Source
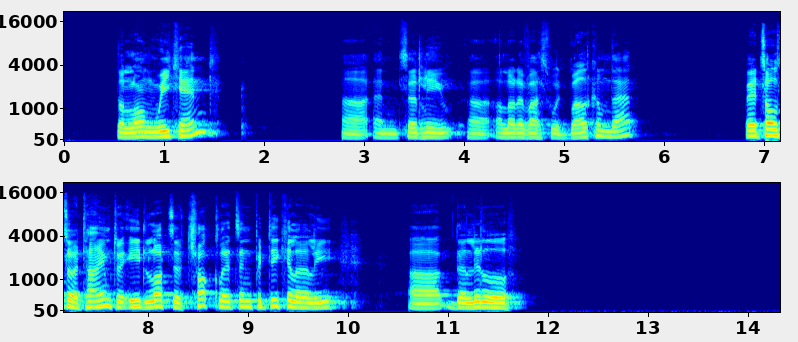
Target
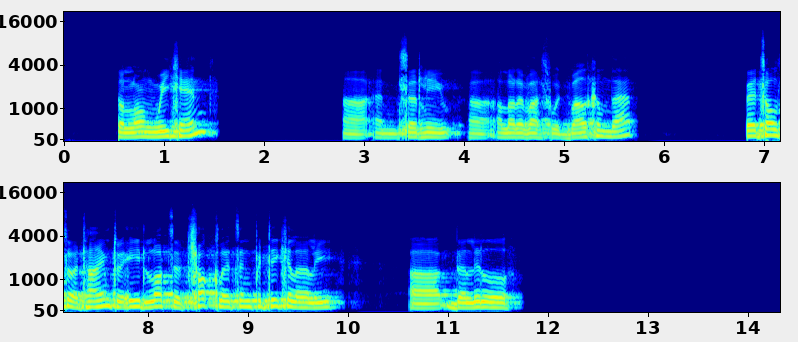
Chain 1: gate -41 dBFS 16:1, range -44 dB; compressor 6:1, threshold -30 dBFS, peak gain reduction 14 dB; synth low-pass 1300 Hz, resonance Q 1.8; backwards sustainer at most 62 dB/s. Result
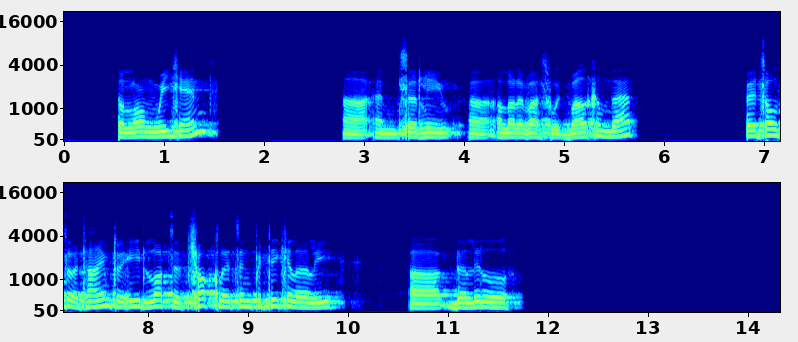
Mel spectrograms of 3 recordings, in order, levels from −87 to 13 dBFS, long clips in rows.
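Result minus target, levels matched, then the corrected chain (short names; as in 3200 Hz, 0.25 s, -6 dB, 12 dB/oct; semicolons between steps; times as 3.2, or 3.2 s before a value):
compressor: peak gain reduction +7 dB
gate -41 dBFS 16:1, range -44 dB; compressor 6:1, threshold -21.5 dBFS, peak gain reduction 7 dB; synth low-pass 1300 Hz, resonance Q 1.8; backwards sustainer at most 62 dB/s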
